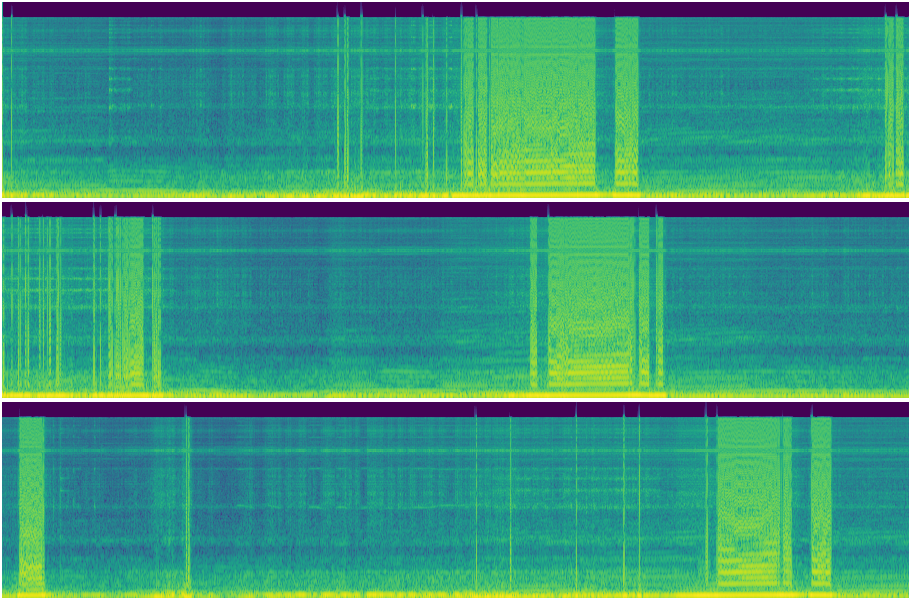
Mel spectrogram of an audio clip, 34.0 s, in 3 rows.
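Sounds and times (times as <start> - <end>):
race car engine revving: 0.0 - 34.0.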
